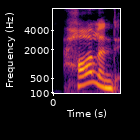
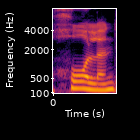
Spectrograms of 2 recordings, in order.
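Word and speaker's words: Haaland: no one's you know harland is not or horland if you pronounce it correctly is not a given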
